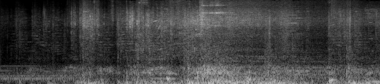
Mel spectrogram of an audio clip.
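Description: Rapid weapon blasts and crackling magic burst in a close fight.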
